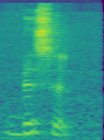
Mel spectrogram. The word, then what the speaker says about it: bristle: I have pronounced bristle. Simply bristle means person. A word consists of two syllables that the t in the second is silent.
